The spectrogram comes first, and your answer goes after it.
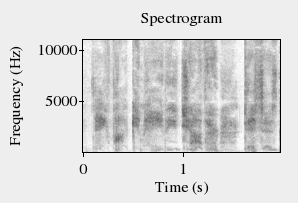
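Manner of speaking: unvoiced conspiratorial whisper; whispered aside. Real, not acted. Vlogger hinting the team will fail, whispering. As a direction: whisper it like a secret.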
